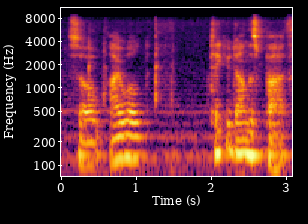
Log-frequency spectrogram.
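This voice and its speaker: In a room with audible echo and noticeable background noise, a man talks at a very slow pace, his medium pitch showing ordinary variation. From Greece. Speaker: author. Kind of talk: book introduction talk. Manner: hesitant, frequent fillers.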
